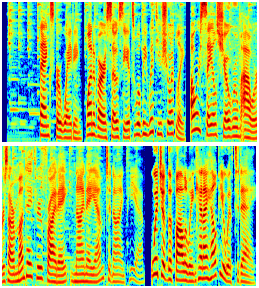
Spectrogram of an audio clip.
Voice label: On Hold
